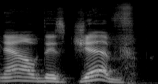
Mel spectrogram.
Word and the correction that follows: Djerv: I'm sure I'm not pronouncing that right, but it is D-J-E-R-V. So Jerv.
